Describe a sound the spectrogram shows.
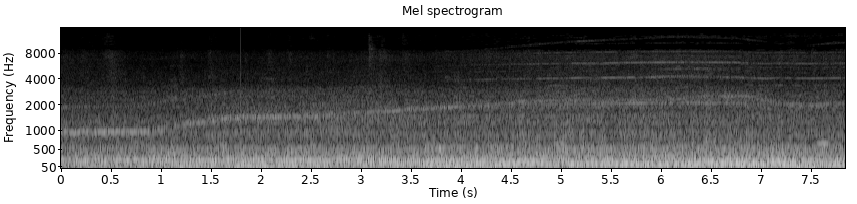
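A bus transmission whines, rising in pitch as the engine revs up.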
